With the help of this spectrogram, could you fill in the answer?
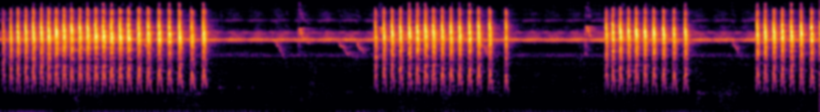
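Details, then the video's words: Eurasian tree sparrow giving fighting calls, used as a master recording for training competition songbirds; rapid bursts of sharp, high chirps about two seconds long, repeated after short pauses, with faint background hum. "Suara Burung Gereja Tarung"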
